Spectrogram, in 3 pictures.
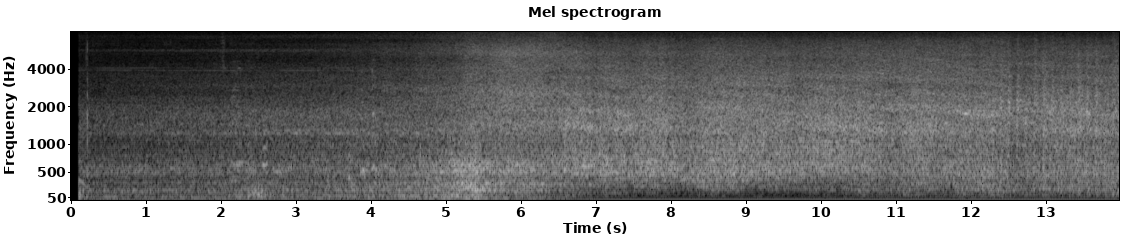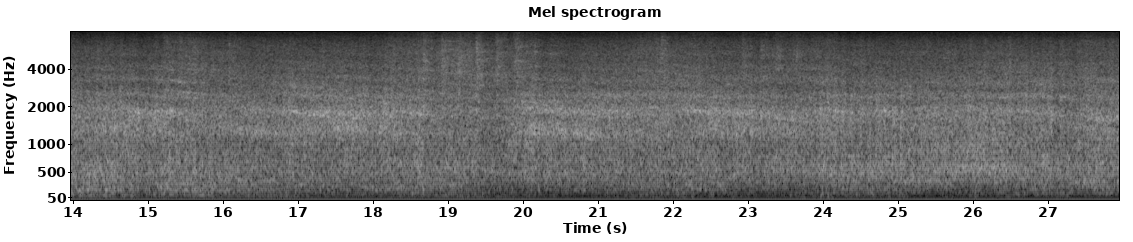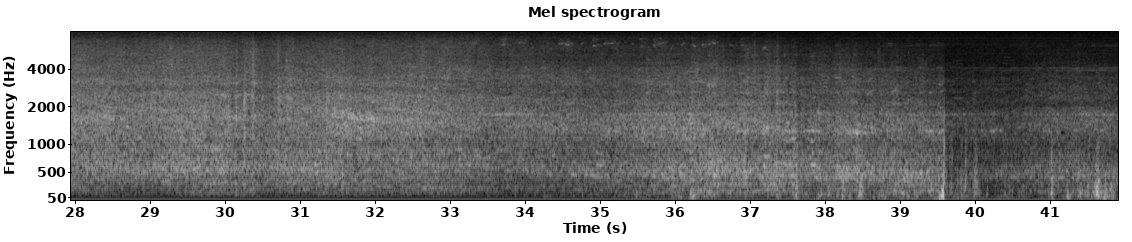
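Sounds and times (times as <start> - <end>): freight train passing: 0.1 - 41.9.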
